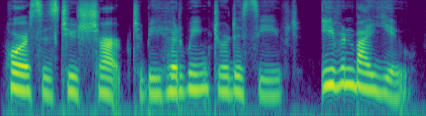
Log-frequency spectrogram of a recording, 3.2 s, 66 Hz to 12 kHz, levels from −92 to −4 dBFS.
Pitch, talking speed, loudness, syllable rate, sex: 205 Hz, 225 wpm, -20 LUFS, 6.3 syllables/s, female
